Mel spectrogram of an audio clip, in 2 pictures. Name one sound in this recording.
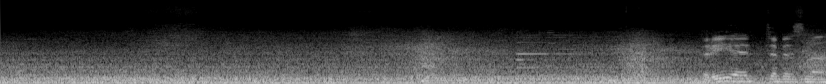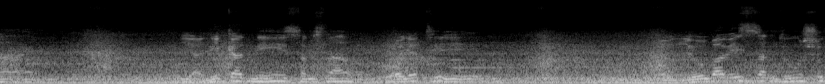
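A car's engine and tyres rumble low and steadily.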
